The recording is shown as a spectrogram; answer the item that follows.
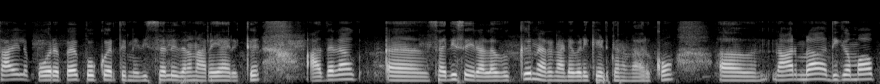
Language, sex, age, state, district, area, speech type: Tamil, female, 18-30, Tamil Nadu, Thanjavur, urban, spontaneous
